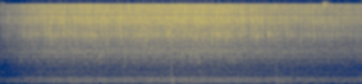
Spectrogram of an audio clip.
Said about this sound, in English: of course, water running in a sink. Those things seem simple, perhaps an afterthought even.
